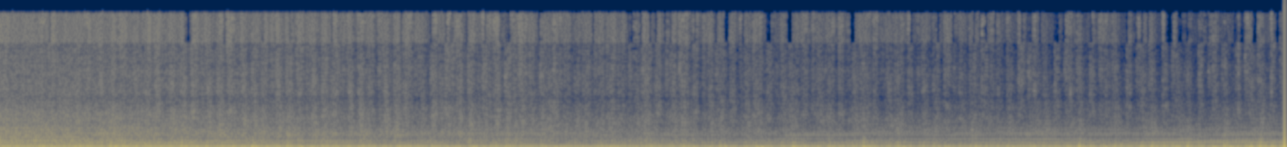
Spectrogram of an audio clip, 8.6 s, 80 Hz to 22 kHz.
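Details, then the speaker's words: 1985 Dodge Ram D150 with 408 stroker V8, air grabber open: deep loping idle with an uneven lope around two beats per second, steady and not missing; just the big cam. "you sure hear that cam can't you"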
